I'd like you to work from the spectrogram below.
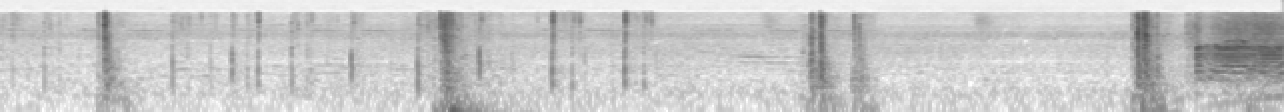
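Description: Car in the video game L.A. Noire: scattered thunks and door-like clicks over a quiet low rumble, with a louder clunk near the middle and a brief whirring burst near the end, no talk.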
